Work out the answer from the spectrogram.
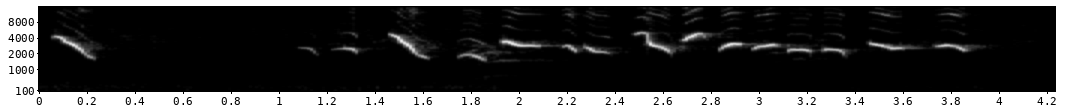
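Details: Energetic 'gacor isian' song of a crested white-eye from Flores, a master for training other birds: after a lone falling whistle, a rapid run of about a dozen bright, clipped whistled notes, rising and dropping in pitch.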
